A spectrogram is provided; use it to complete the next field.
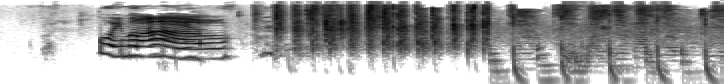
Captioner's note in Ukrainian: оплески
